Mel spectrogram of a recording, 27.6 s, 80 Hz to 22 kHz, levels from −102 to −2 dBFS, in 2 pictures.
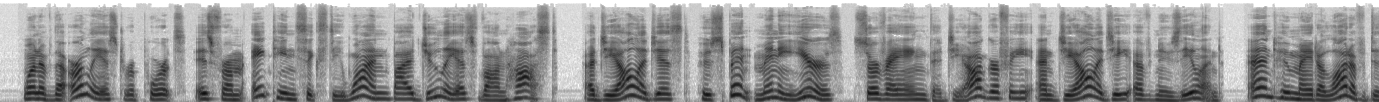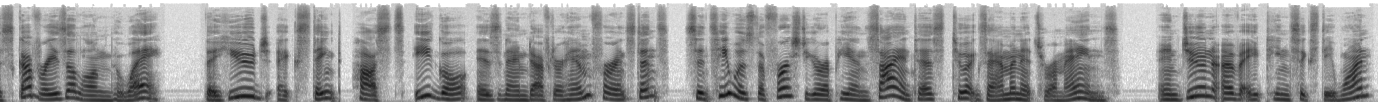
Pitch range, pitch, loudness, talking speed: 185-240 Hz, 205 Hz, -19 LUFS, 135 wpm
